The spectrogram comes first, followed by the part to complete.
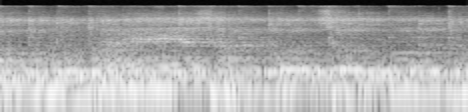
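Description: Choir singing a gospel song, loud and unbroken.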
